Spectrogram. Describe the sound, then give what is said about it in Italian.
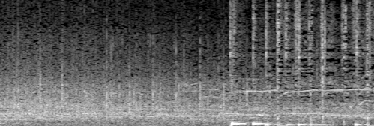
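An audience applauds, a dense, even patter of many hands that fills the opening seconds, with other tonal sounds joining as it continues. “Un applauso grande, eh?”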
